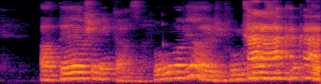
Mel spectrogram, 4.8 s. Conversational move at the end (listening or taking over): taking over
